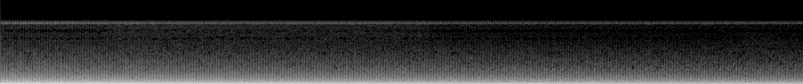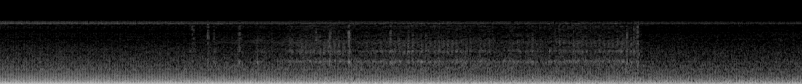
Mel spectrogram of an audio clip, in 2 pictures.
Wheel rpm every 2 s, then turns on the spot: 0, 0, 0, 0, 0, 10, 20, 10.
10-16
